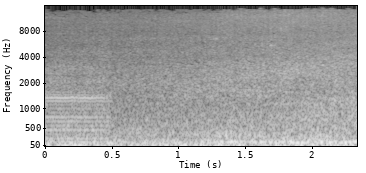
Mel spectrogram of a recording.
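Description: Road traffic of cars and motorbikes passing on a busy city street: a steady rumble of engines and tyres.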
